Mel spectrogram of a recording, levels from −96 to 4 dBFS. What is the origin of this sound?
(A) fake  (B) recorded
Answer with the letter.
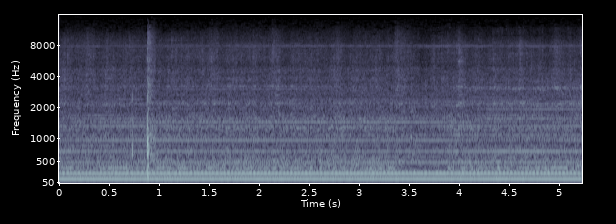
B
